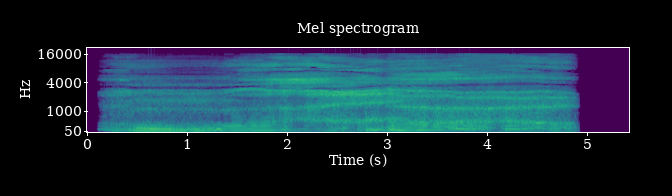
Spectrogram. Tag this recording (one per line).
monster
horror
dead-season
voice
zombie
solo
undead
groan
